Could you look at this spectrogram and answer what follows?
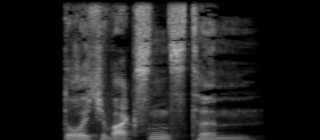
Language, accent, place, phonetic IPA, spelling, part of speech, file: German, Germany, Berlin, [dʊʁçˈvaksn̩stəm], durchwachsenstem, adjective, De-durchwachsenstem.ogg
- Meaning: strong dative masculine/neuter singular superlative degree of durchwachsen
